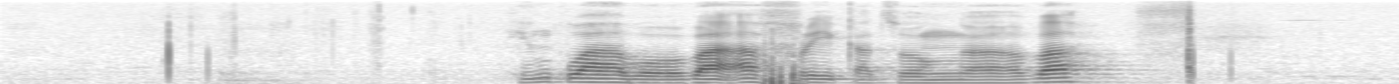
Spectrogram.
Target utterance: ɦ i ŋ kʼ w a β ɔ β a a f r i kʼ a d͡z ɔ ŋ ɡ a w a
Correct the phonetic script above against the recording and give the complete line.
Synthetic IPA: ɦ i ŋ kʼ w a β ɔ β a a f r i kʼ a d͡z ɔ ŋ ɡ a β a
